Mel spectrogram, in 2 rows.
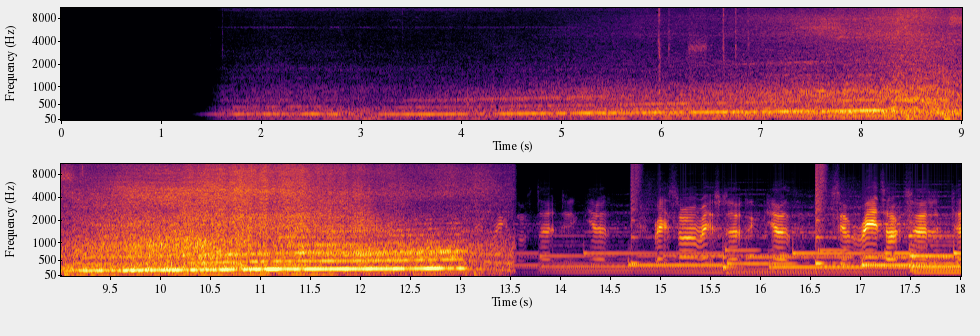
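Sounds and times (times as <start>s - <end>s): car engine accelerating: 1.4s - 13.6s.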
